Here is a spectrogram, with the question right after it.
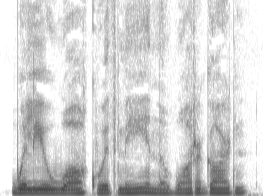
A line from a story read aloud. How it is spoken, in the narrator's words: he said softly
